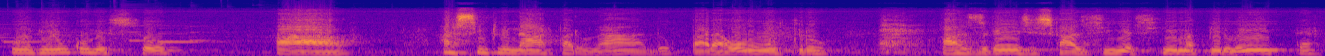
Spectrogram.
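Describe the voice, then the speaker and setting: A man with a Brazilian Portuguese accent, a documentary interviewee who tells an anecdote in an animated way and acts out the dialogue he quotes. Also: a little high, muffled recording. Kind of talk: recounting an anecdote. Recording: reverberant space with clear background noise.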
